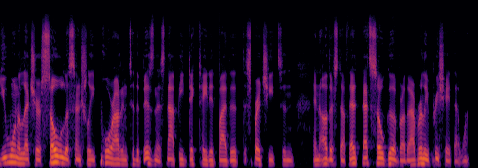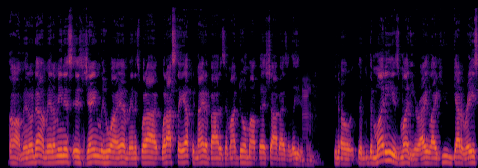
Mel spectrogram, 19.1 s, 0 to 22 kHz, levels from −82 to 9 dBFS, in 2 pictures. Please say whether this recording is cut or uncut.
uncut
